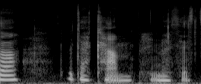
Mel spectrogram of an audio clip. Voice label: "camp", Welsh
